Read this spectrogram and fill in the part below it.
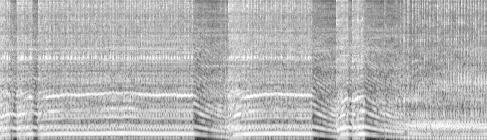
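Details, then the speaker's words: Makita top-handle climbing chainsaw, two-stroke petrol, first start after replacing broken-down primary ignition coil: crisp idle with clean throttle blips revving up and dropping back smoothly; now runs properly. "ah now she runs"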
